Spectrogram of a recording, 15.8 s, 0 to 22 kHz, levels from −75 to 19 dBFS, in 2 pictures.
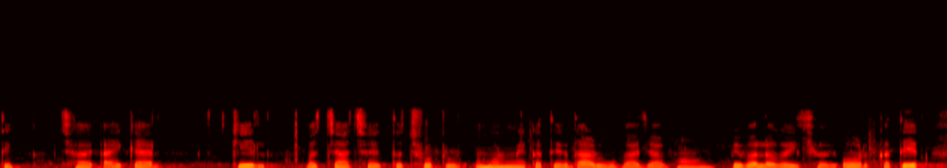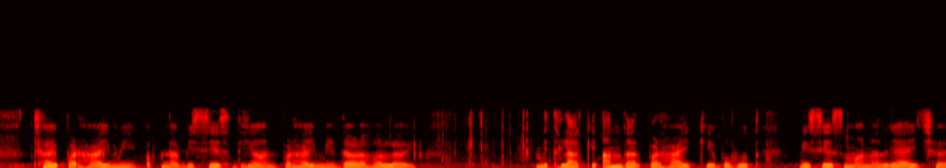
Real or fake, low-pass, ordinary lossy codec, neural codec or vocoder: real; none; none; none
